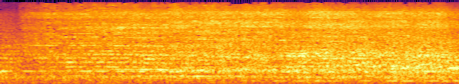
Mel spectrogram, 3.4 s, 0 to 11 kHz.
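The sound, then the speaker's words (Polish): Steady, loud carpentry noise fills a tram modernization workshop where M8C trams are being refitted, a continuous rasping of wood being sawed or sanded by carpenters that holds without pause for a few seconds. No voices are heard. “Dookoła nas są modernizowane tramwaje. W tym momencie modernizujemy tramwaje typu M8C.”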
